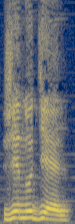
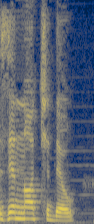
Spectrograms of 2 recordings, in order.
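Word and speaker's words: Zhenotdel: Uma das instituições políticas mais importantes da União Soviética, criada logo em seguida à própria Revolução, é o chamado Genodiel, né? ou, que, ou às vezes no Brasil se pronuncia Zenotdel, mas a pronúncia correta é com J, é, para a, a transliteração, né?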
